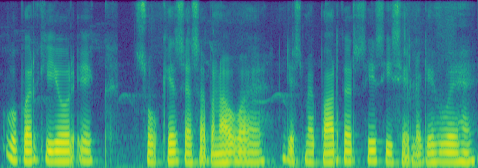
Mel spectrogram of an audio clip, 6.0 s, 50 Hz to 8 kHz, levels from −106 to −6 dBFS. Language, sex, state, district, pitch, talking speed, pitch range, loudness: Hindi, male, Uttar Pradesh, Lucknow, 125 Hz, 150 wpm, 120-135 Hz, -17 LUFS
